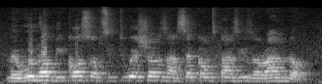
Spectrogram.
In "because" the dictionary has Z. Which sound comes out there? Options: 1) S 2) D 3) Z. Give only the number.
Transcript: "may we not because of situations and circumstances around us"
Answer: 1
